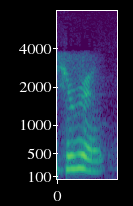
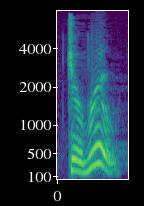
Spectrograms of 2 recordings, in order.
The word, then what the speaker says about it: Giroux: Straus & Giroux. Did I pronounce that right? – It is Farrar, Straus & Giroux. Yeah. – Giroux. Okay.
